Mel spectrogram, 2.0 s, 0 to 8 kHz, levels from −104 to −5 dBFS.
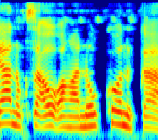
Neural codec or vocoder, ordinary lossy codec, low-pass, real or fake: none; none; 7.2 kHz; real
